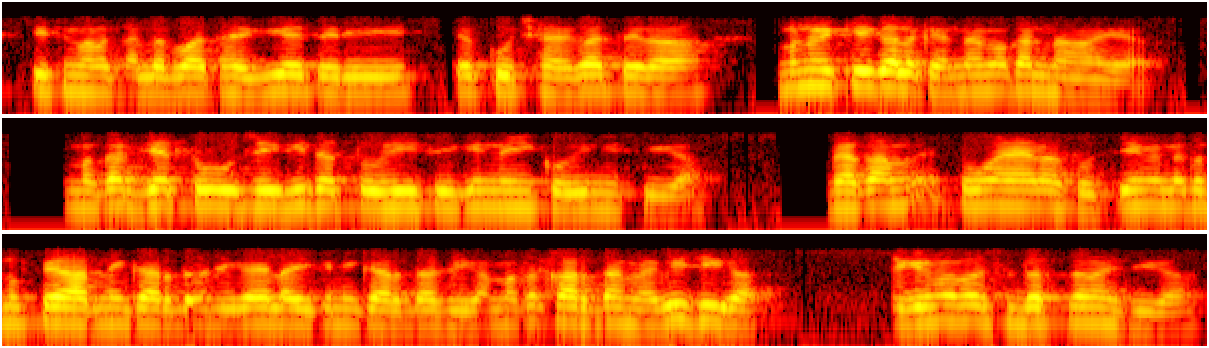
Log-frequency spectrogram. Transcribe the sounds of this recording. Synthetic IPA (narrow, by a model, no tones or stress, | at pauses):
kɪsnaːlɡəlbaːt̪ɦɛːɡiːɛːt̪eːɾiːt̪aːkʊt͡ʃʰɦɛːɡaːt̪eːɾaː | mɛːnũːɪkiːɡəlːkɛ̃ːnd̪aːmɛ̃ːkaːnãːea̰ː | mɛ̃kaːd͡ʒɛːt̪uːsiːɡiːt̪aːt̪ʊɦiːsiːɡiːnəĩːkoːiːnĩːsiːɡa̰ː | mɛ̃ːkaːt̪uːɛ̃ːnãːsoːt͡ʃːiːmɛ̃ːmɛ̃ːt̪ʊnũːpjaːɾnĩːkəɾd̪aːs̬iːɡaːɪlaːɪknĩːkəɾd̪aːsiːɡaːmɛ̃ːkaːkəɾd̪aːmɛ̃ːbiːsiːɡaː | d͡ʒekɪɾmɛ̃ːbəsd̪əsd̪ənãːsiːɡaː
